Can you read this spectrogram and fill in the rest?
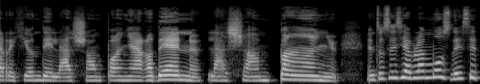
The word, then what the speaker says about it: champagne: Algunos ejemplos con este sonido que lo haremos con la CH juntas será le champagne, le champán, que se escribe el E por el artículo y enseguida C-H-A-M-P-A-G-N-E champagne.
